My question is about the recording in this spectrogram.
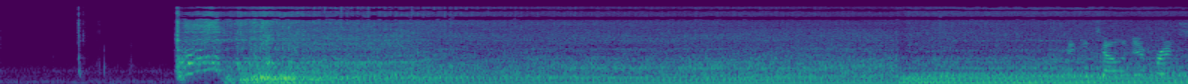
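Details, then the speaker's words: Gas-engine pressure washer with CAT pump, after repair for low pressure, pulsing and cavitation: engine catches after a quiet second and runs steady and even, hoses no longer jumping, no cavitation; normal running. "yeah it's back to normal good no cavitation it's not jumping the hoses are not jumping anymore so that was the problem"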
